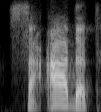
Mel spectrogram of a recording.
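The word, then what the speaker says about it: سعادت: हम क्या कहते हैं, सादत है, सादत नहीं है, ये है सआदत, आदत, अवाम।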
